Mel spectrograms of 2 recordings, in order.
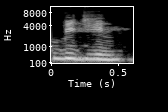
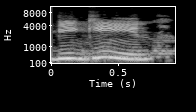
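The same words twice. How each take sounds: First: The stress is on the first syllable. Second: The stress is on the second syllable. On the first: The speaker calls it wrong. "It's not begin" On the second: The speaker calls it right. "tapi begin"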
